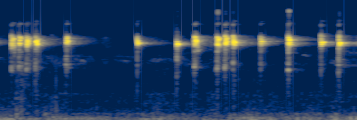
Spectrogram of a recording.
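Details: Lovebird calling in the morning, a sound meant to prompt other lovebirds to sing: dense, irregular clusters of piercing high chirps, some doubled or tripled rapidly, with a faint low rumble underneath.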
